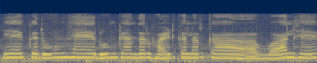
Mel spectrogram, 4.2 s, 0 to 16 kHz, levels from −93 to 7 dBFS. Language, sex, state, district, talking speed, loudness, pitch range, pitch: Hindi, female, Punjab, Pathankot, 170 wpm, -13 LUFS, 210-225 Hz, 220 Hz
